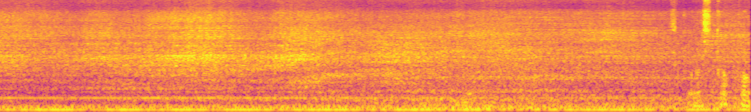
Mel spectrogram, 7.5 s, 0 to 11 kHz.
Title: Citroen, Peugeot 1.6vti misfire P0351, P0301, P1337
